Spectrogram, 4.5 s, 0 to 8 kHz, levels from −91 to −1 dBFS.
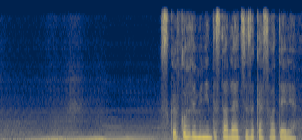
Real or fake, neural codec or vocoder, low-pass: fake; codec, 16 kHz, 0.4 kbps, LongCat-Audio-Codec; 7.2 kHz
